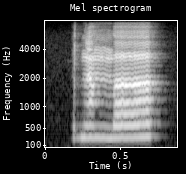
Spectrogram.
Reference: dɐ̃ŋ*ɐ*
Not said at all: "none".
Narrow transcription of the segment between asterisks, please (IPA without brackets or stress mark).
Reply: ɐ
